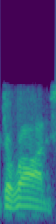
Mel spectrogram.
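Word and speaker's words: Da'Ron: And then you look on the defense and it's Matt Ioannidis, it's John Allen, it's De'Aaron. Or Deron, excuse me, didn't mean to pronounce his name wrong.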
